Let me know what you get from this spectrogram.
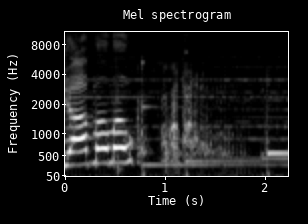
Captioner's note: chittering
